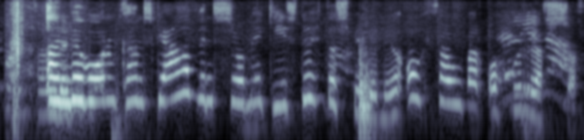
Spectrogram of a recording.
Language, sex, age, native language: Icelandic, female, 18-19, Icelandic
